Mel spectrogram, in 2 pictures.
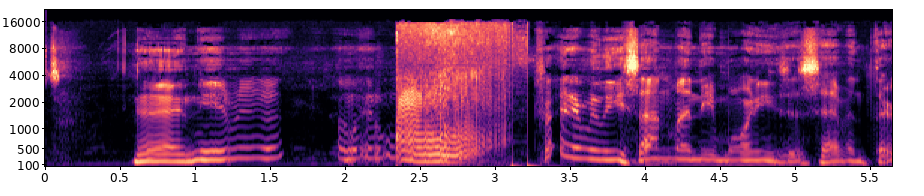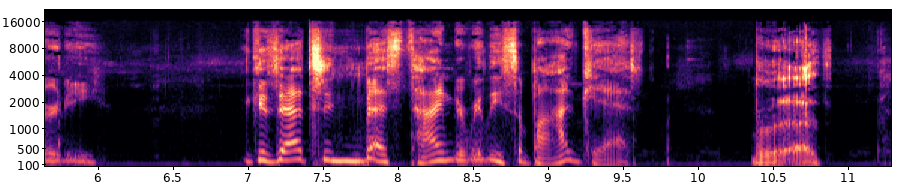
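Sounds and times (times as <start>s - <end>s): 
speech: 0.0s - 6.1s, 7.0s - 9.7s, 10.4s - 10.9s
loud fart: 2.3s - 3.4s.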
